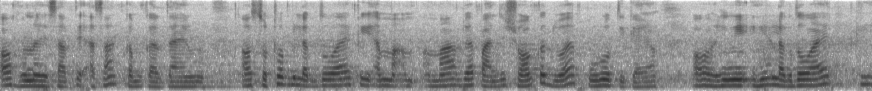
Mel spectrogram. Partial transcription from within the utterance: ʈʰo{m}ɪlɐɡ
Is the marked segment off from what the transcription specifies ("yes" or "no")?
yes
